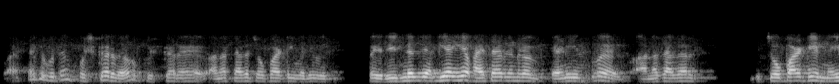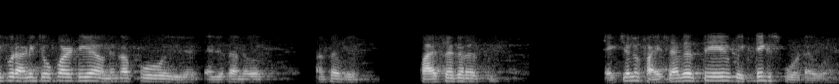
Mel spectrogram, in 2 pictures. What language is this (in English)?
Sindhi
